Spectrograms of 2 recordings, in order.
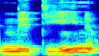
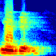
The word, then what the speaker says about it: Nidhin: He's having some audio issues, but it bugs me to no end to mispronounce someone's name. Can you guys help me? Is it Nadine or Nidin?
